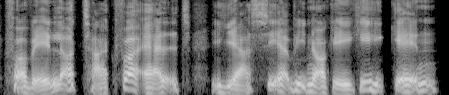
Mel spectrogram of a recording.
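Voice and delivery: put-on high, lilting old-goat farewell. Old goat expecting never to see them, high lilting goodbye. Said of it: "sagde den gamle gedebuk".

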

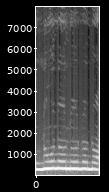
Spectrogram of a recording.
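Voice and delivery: a sharp, loud, rising string of no's; loud refusal. Retold or imitated. Benazir refusing the TV interview to the journalist, loud insistent no's. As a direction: shut the idea down hard and loud.

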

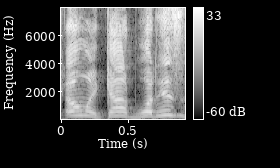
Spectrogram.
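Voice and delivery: high, startled gasp of words; alarmed. Retold or imitated. Waking to drone in dream.

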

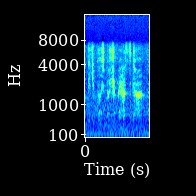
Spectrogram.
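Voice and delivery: soft whispered request. Retold or imitated. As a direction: whisper it politely. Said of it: "the lady that was on there said".

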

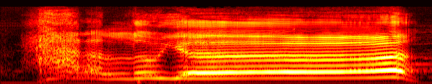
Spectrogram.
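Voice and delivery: high, loud revival preaching; preaching at full force. Acted. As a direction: lift the whole room as you preach.

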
